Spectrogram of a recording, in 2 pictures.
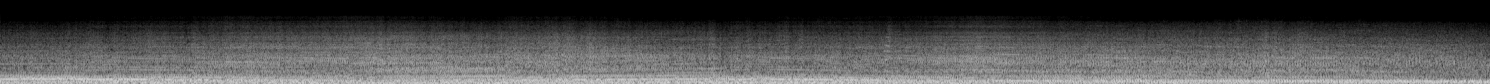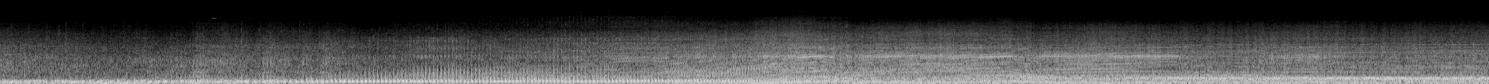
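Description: Suzuki Raider 150 Fi motorcycle's single-cylinder four-stroke engine under way, its pitch rising and falling with throttle and gear changes. About halfway through it drops low, then climbs sharply again a little after twenty seconds in.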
